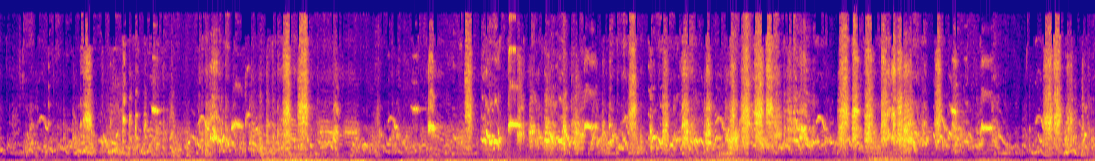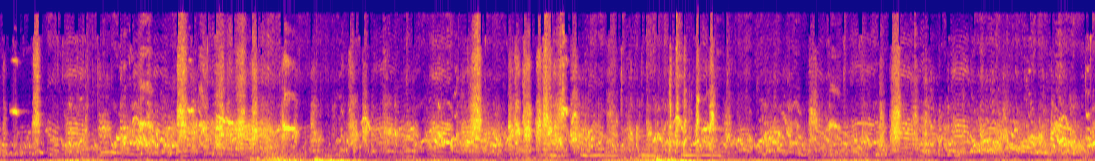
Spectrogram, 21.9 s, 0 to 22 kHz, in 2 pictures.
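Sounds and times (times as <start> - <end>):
budgerigars chirping and chattering: 0.0 - 21.9
low rumbles: 13.2 - 19.0.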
